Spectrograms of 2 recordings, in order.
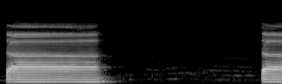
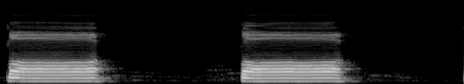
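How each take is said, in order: First: তা thin and light, tongue at the upper tooth roots; Arabic letter demo. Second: ত thick and heavy, same tongue place; Arabic letter demo. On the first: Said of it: "তাটা পাতলা করে বলতে হবে এরকম". (তা পাতলা করে) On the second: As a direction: make ত full and heavy. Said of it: "ত মোটা করে বলতে হবে". (ত মোটা করে) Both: Shown as a demonstration.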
